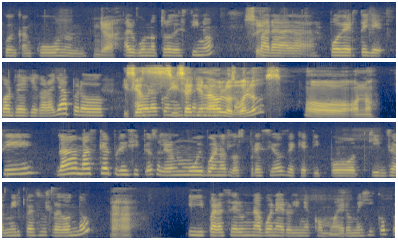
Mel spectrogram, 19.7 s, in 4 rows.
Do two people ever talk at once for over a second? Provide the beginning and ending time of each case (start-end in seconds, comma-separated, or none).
6.4-8.0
